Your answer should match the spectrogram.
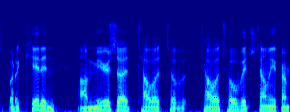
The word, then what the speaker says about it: Teletovic: But a kid in Mirza Teletovic, tell me if I'm pronouncing that right or wrong. You can correct me. Teletovic, yeah.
